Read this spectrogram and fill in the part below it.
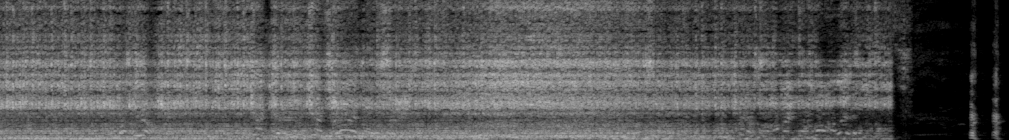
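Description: A boat engine drones loudly.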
